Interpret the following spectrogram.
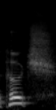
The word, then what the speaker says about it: Puig: That will be the Pooch, is how that's pronounced, I'm told. Pooch is the sponsor. I'm not even sure what Puig, Pooch, what that company does.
